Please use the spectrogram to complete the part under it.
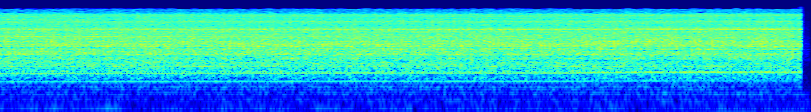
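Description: Harbor Freight band saw cutting PVC pipe on a dual stand, a loud steady motor whine with a constant tone throughout, close and alone, stopping abruptly at the end.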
